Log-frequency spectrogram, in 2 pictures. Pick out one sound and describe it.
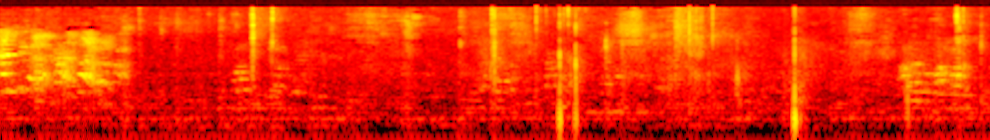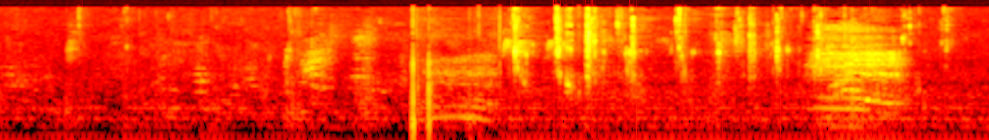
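Coconut flesh scrapes and cracks as fingers pry it from the shell.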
